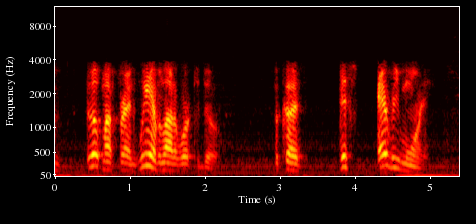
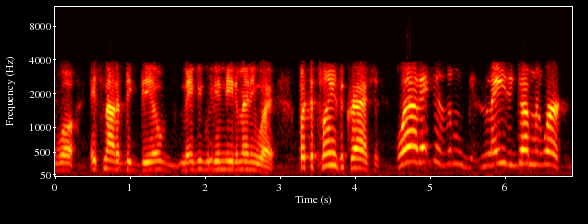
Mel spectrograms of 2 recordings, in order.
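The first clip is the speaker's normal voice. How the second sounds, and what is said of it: Exaggerated Southern American accent. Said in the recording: “I'm just doing a little stupid Southern accent”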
